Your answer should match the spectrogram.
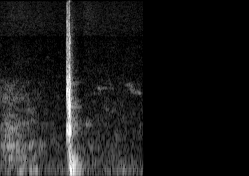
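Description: A single sharp click about two-thirds of a second in, over faint room noise; the sound cuts off dead less than a second later.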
